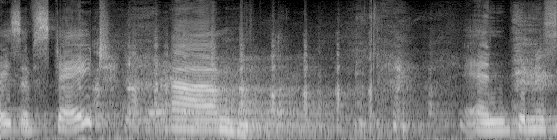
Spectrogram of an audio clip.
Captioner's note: laughter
